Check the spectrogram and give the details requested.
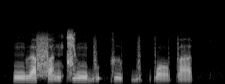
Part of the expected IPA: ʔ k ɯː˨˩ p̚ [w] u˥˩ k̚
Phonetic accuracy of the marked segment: incorrect: b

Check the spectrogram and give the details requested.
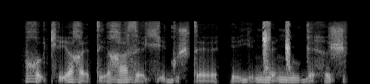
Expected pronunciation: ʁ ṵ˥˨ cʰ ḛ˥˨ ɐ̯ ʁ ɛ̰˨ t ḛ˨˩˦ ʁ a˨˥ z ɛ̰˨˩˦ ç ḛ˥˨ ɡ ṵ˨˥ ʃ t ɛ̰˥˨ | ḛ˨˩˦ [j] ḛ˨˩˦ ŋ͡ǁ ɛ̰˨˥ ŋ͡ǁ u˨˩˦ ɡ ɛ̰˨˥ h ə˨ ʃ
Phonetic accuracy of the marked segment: correct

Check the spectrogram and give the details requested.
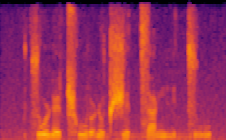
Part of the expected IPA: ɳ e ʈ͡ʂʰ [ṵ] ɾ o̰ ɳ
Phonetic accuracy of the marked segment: incorrect: u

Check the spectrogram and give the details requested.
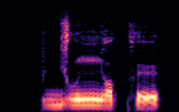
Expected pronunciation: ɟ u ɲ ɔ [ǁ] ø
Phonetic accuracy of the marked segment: incorrect: k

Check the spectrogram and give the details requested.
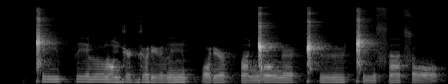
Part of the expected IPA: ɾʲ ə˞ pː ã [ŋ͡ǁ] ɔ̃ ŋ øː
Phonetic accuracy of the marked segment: correct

